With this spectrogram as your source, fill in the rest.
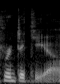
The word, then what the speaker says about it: radicchio: up now these i don't know how to pronounce it radicchio ridic radiccio it's radicchio okay it's ridic it is just ridiculous um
